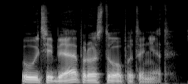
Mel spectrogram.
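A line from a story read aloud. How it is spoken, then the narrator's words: Calm remark. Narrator (Russian): спокойно заметил Орейн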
